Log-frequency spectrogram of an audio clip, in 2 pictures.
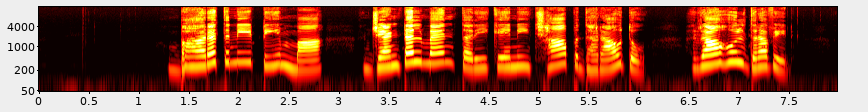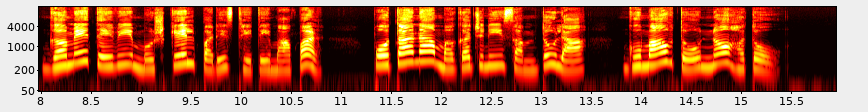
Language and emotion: Gujarati, neutral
